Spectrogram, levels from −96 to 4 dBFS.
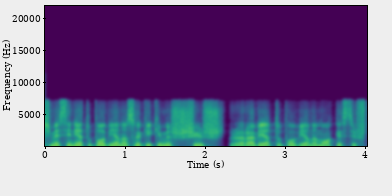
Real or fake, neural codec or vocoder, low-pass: fake; codec, 16 kHz, 0.7 kbps, FocalCodec; 7.2 kHz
